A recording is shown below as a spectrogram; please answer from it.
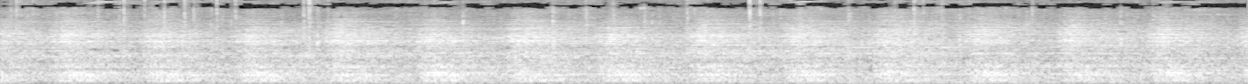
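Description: Lionel Vision Niagara O-gauge model train running on its track at speed, its steady running noise pulsing in an even beat about twice a second.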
